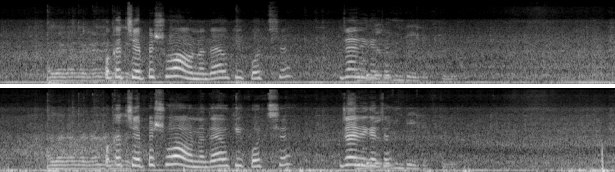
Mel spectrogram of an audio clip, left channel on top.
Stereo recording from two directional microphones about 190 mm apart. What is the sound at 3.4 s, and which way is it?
Speech, 10° right (ahead or behind).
